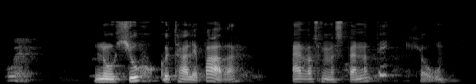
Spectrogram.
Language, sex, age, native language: Icelandic, male, 13, Icelandic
